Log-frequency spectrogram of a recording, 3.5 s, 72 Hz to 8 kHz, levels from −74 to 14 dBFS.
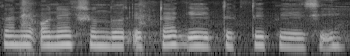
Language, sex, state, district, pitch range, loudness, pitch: Bengali, female, Assam, Hailakandi, 175-190 Hz, -16 LUFS, 180 Hz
